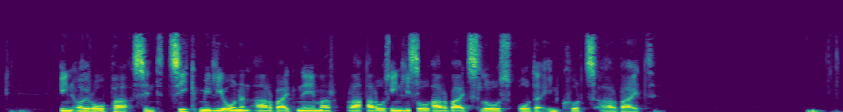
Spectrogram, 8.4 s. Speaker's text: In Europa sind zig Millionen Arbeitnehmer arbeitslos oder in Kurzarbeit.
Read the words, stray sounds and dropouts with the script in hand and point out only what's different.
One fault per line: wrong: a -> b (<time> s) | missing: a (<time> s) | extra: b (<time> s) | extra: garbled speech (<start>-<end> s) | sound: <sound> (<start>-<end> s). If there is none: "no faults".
extra: garbled speech (3.5-4.3 s)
